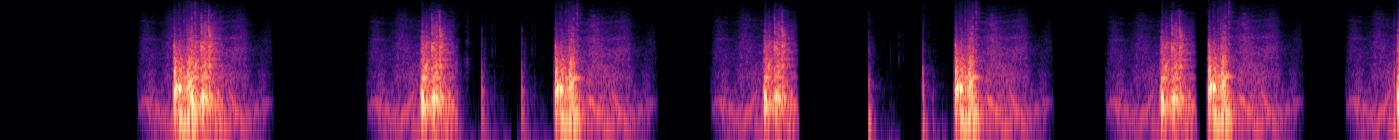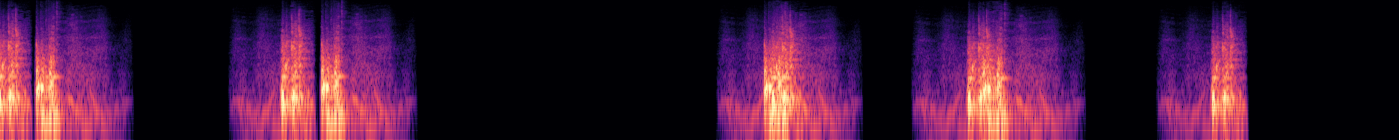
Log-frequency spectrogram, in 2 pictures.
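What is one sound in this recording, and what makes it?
Blocks thud softly as they are placed.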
